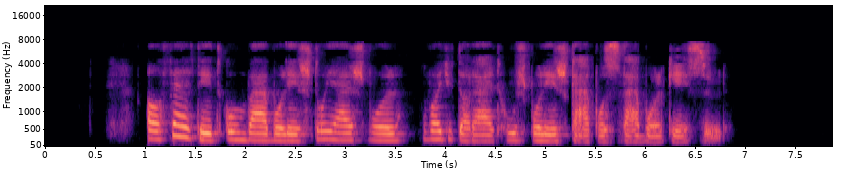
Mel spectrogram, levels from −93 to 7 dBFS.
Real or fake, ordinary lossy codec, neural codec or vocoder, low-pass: real; AAC, 32 kbps; none; 7.2 kHz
